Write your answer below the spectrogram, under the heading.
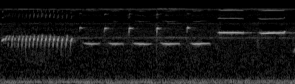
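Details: Belgian canary singing: a fast rolling trill, then spaced short whistled notes alternating high and lower, ending in steady sustained whistles and a rising note.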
